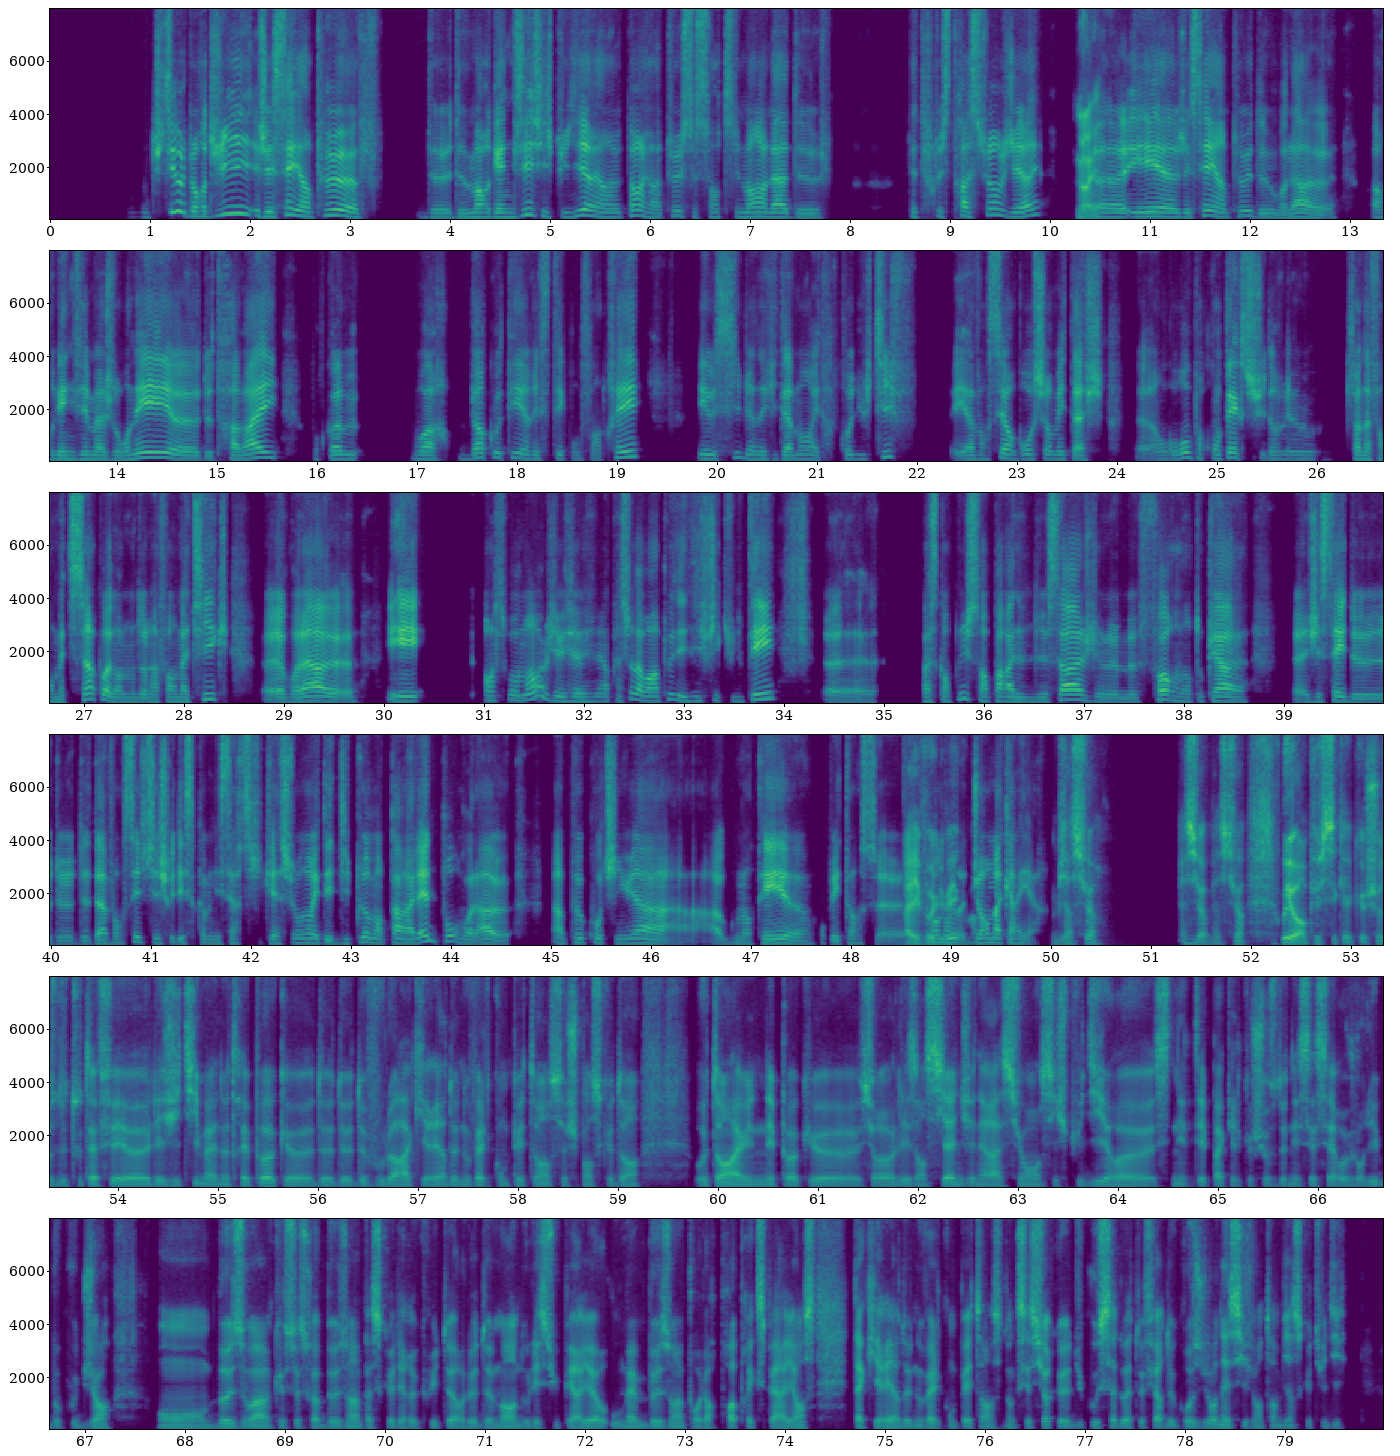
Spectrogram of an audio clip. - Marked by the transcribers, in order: blowing
- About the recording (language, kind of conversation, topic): French, advice, Comment structurer ma journée pour rester concentré et productif ?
